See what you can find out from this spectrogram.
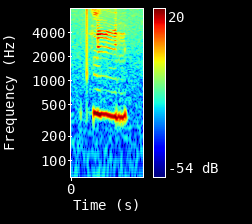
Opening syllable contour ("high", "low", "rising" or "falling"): low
